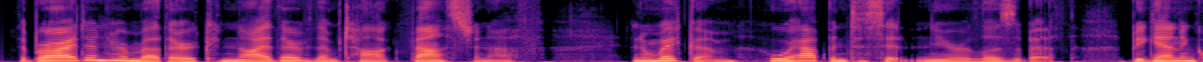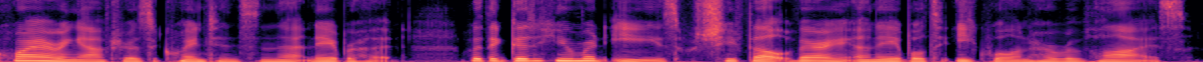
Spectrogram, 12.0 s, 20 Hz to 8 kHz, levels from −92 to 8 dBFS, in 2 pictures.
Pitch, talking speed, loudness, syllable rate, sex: 190 Hz, 215 wpm, -19 LUFS, 6.5 syllables/s, female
